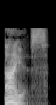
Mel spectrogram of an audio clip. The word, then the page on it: eyas: British English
